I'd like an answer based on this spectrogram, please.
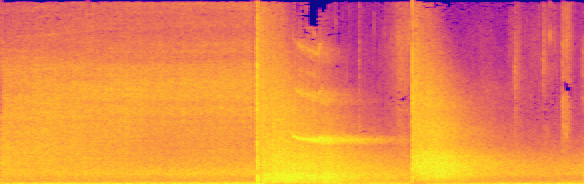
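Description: Cube-shaped Kanonenschlag firecracker (a salute) exploding with a single sharp bang about two and a half seconds in, after a steady hiss. A second sudden burst of noise follows about a second and a half later.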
